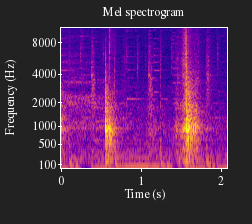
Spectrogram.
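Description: Kitchen knife chopping a carrot on a plastic cutting board: two sharp cuts about a second apart.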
